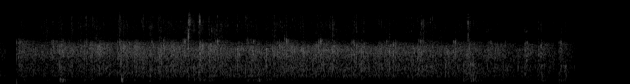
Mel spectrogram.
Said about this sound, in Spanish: Dámosle un aplauso a la palabra de Dios.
